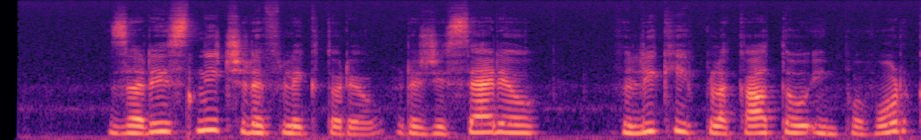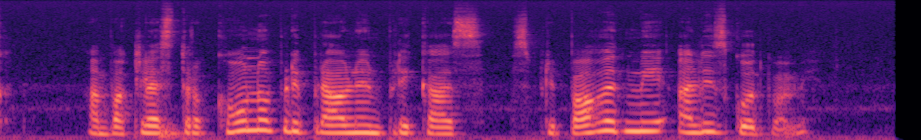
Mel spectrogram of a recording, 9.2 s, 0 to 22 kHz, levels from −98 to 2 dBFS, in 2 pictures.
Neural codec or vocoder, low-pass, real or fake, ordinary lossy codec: none; none; real; none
